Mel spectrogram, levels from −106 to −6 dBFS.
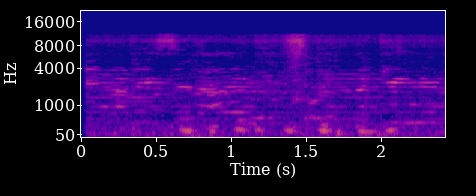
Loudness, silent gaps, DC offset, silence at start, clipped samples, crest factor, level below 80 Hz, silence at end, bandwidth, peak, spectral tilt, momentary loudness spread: -62 LUFS; none; under 0.1%; 0.05 s; under 0.1%; 16 dB; -82 dBFS; 0 s; 11.5 kHz; -48 dBFS; -3 dB/octave; 5 LU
